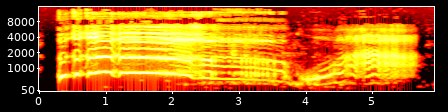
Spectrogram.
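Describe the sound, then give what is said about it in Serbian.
A rooster crows loudly in one long, strained, drawn-out call that sags in pitch toward its end. A shorter, harsher rising phrase follows it. “I petao kukuriknu kada moje grlo viknu.”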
